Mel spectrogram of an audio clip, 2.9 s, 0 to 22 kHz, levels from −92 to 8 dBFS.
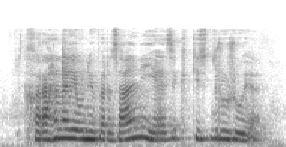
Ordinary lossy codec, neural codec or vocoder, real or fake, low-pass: none; none; real; 9.9 kHz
